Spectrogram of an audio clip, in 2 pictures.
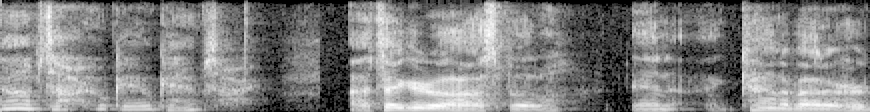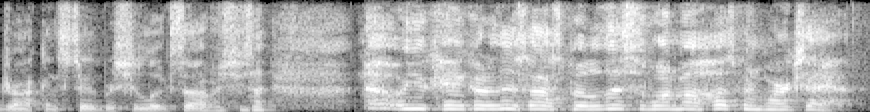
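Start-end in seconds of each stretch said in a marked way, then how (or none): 0.0-1.2 high, breath-thin mock whimper; drunk, tearful apology. Drunk woman apologizing to driver, high thin whimper. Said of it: "she's drunk and she's still kinda crying". 6.2-8.6 high, loud mock wail; panicked drunk protest. Drunk passenger spots husband's hospital, loud high protest.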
